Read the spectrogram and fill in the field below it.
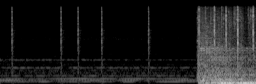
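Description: Short menu clicks sound.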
